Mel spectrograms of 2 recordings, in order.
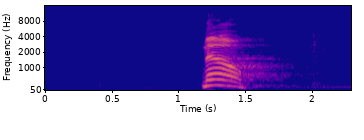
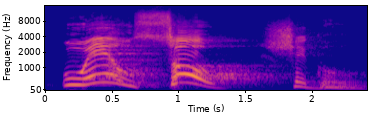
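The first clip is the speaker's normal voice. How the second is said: Jesus's wondrous voice; much slower than usual. Retold or imitated. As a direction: draw it out lovingly, like a gentle revelation. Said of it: "Jesus fala com a voz dele, maravilhosa voz".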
